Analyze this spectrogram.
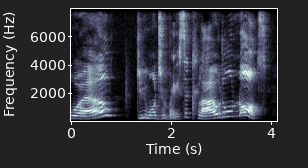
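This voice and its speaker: A put-on character voice with very wide pitch swings at a very slow pace. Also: woman, fairly high pitch for a woman. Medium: read story.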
